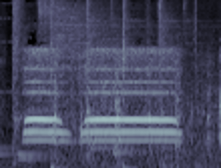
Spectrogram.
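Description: Cartoon steam-train whistle sounding twice, a short toot and then a longer one that sags slightly as it ends, over children's background music with a steady beat.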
